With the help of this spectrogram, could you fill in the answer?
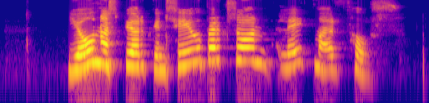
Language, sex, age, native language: Icelandic, female, 60-69, Icelandic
